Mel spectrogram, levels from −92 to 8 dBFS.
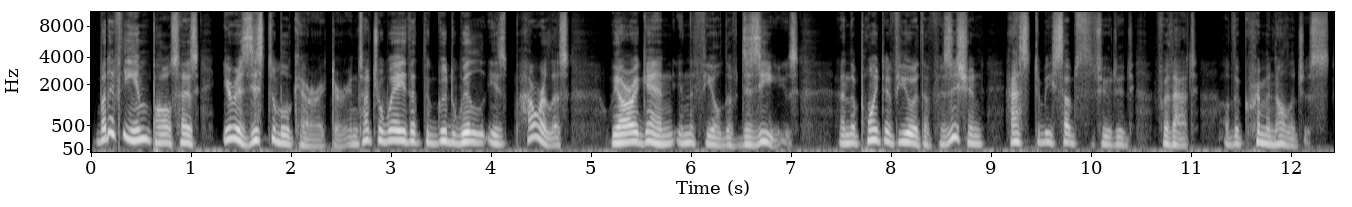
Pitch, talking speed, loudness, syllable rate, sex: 155 Hz, 205 wpm, -18 LUFS, 6.1 syllables/s, male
